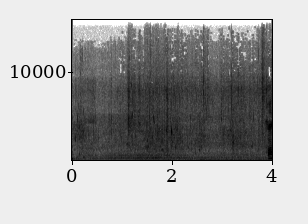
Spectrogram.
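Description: Steady wind and choppy river water lapping against a broken concrete bank, with a few faint ticks.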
